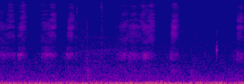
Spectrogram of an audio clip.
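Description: Felt-tip marker writing numbers on a paper sheet: a series of short, faint scratching strokes.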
